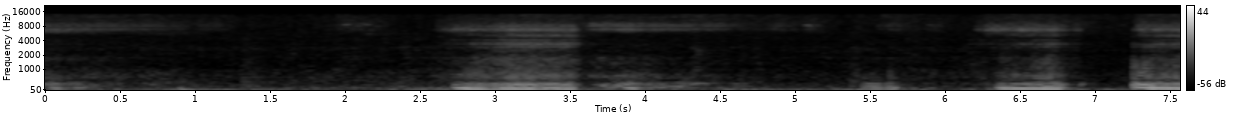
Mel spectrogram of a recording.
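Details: Puppy asleep and dreaming, making deep, rough snores roughly every two to three seconds, with small snuffles between them.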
